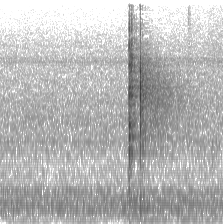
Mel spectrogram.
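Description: A snooker cue tip strikes the cue ball, two sharp clicks close together a little over a second in, with a short echo after them.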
